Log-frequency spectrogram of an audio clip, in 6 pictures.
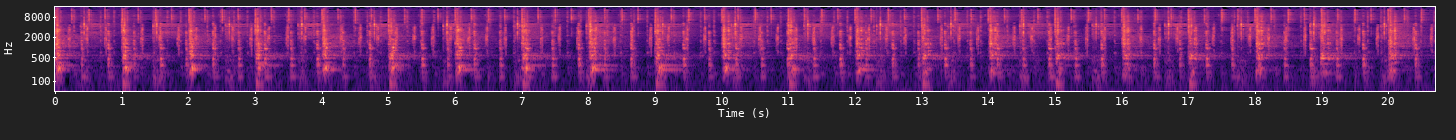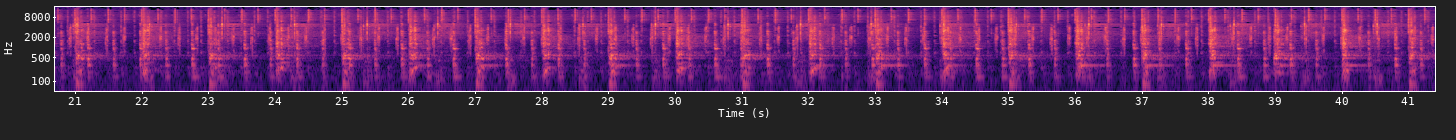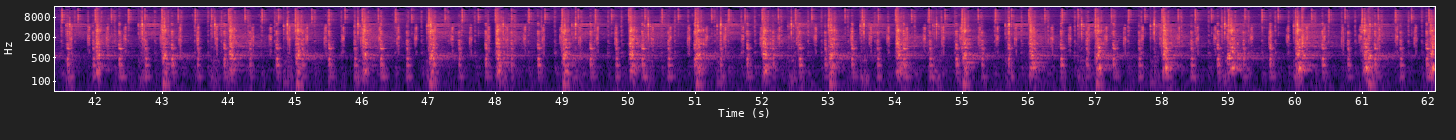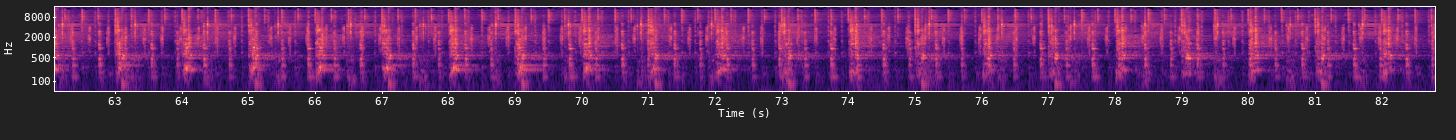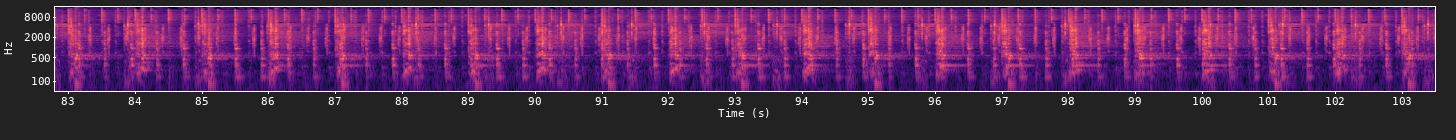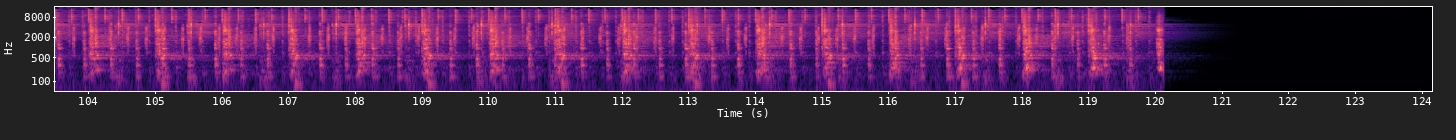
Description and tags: Clocks Ticking
clock, grandfather-clock, tic, ticking, tick-tock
